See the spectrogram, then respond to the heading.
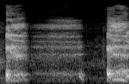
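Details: Coughing the speaker apologises for: two harsh, explosive coughs with a short noisy breath between them.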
